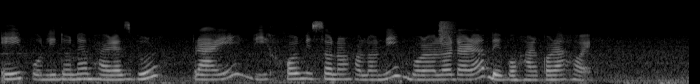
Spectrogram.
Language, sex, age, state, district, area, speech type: Assamese, female, 18-30, Assam, Jorhat, urban, read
